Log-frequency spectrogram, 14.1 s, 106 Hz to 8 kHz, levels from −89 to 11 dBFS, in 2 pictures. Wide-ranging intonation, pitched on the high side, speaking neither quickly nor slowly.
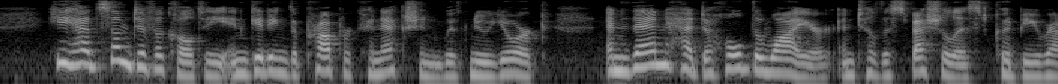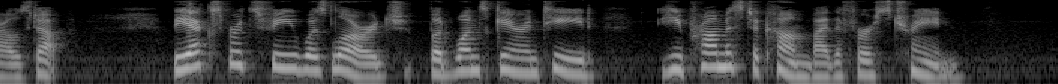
Yes: wide, 6.0 semitones; high, 195 Hz; average, 180 wpm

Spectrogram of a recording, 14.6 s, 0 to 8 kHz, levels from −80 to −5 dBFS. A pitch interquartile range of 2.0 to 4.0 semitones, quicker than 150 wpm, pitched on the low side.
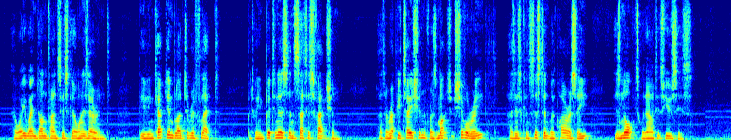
No: average, 2.9 semitones; slow, 135 wpm; low, 130 Hz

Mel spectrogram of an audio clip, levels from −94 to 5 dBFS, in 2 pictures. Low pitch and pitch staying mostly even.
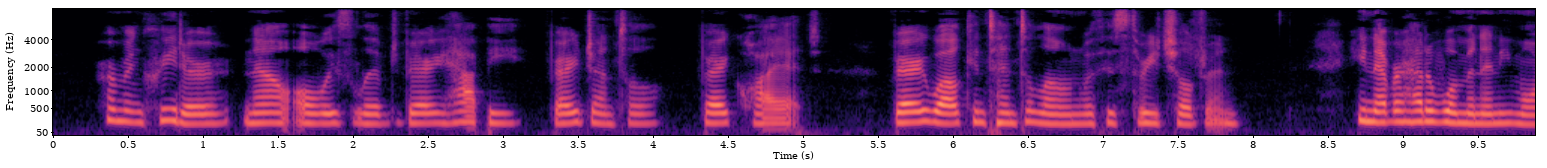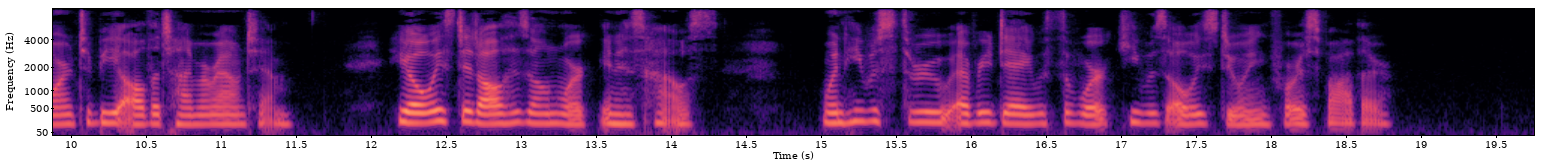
No: high, 195 Hz; narrow, 2.1 semitones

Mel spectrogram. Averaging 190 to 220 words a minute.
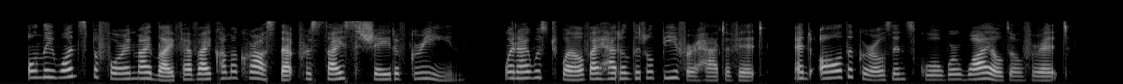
Yes: average, 200 wpm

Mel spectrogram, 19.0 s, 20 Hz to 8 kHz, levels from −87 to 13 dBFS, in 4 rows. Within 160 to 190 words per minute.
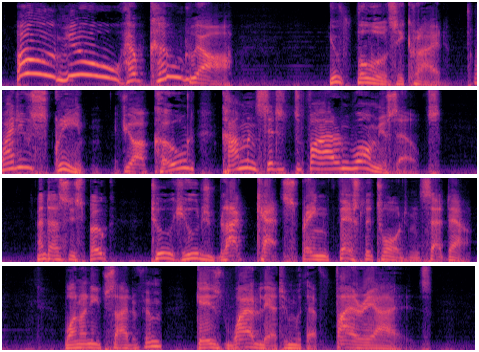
Yes: average, 175 wpm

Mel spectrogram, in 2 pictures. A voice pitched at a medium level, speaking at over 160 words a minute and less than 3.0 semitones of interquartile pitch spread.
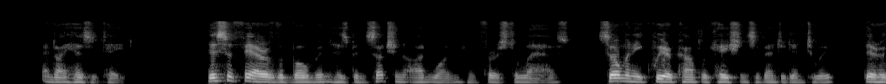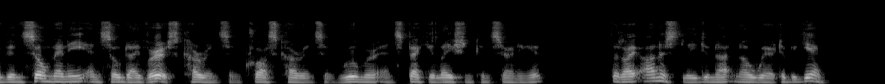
No: low, 105 Hz; average, 180 wpm; narrow, 2.5 semitones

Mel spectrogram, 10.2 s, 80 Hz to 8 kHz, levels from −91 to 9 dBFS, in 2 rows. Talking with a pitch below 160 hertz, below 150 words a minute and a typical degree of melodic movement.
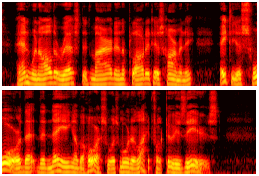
Yes: low, 135 Hz; slow, 135 wpm; average, 3.0 semitones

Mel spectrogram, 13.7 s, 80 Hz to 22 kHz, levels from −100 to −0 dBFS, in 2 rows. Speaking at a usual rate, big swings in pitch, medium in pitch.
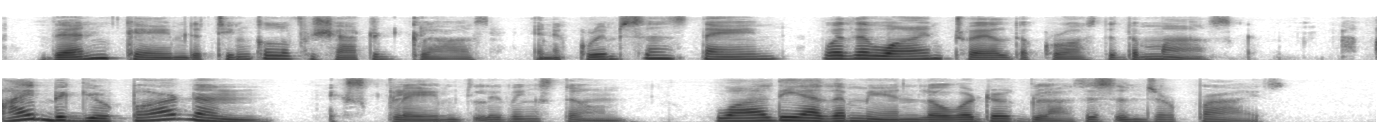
Yes: average, 145 wpm; wide, 5.8 semitones; medium, 150 Hz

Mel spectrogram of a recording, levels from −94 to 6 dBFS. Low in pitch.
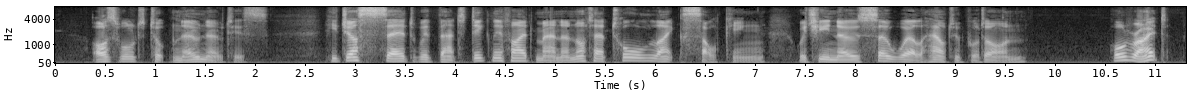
Yes: low, 120 Hz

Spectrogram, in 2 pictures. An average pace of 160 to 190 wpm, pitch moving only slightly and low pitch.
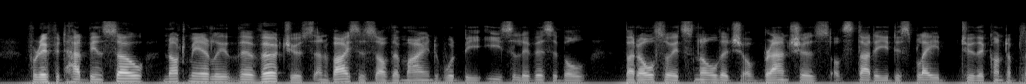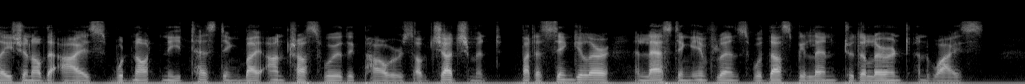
Yes: average, 170 wpm; narrow, 1.9 semitones; low, 100 Hz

